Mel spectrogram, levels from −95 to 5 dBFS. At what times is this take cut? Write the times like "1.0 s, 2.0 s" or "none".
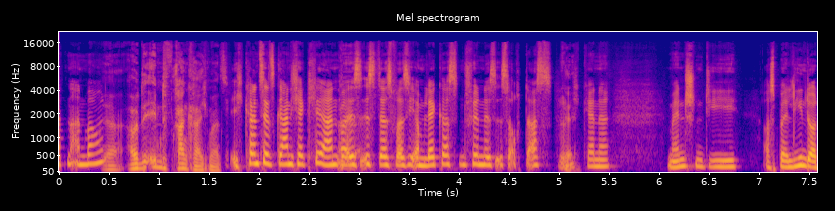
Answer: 1.7 s, 2.8 s, 5.0 s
